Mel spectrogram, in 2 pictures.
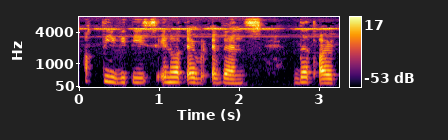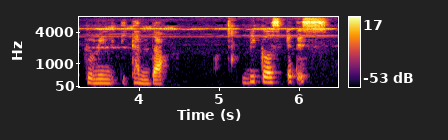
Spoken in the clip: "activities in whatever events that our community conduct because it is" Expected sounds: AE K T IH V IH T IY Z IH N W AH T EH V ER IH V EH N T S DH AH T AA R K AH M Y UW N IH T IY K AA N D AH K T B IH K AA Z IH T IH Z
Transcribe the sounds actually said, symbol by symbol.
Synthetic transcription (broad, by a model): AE K T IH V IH T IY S IH N W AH T EH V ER IH V EH N T S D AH T AA R K AH M Y UW N IH T IY K AA N D AH K T B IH K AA S IH T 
